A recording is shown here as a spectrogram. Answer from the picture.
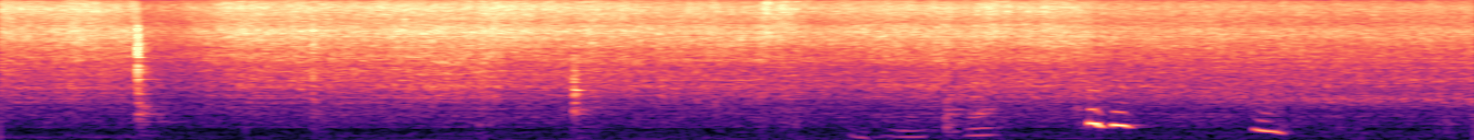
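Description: Minced pork, onion, tomato and cucumber sizzling steadily in a Teflon-coated wok, with a wooden spatula stirring and tapping against the pan a couple of times in the first few seconds.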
